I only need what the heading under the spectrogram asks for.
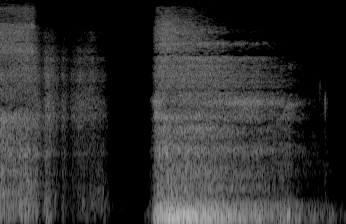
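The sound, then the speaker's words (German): Deep breathing during a guided meditation: a slow, airy inhale, a brief pause of silence, then a longer, fuller exhale that gradually fades out. “Mal tief ein- und ausatmen.”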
